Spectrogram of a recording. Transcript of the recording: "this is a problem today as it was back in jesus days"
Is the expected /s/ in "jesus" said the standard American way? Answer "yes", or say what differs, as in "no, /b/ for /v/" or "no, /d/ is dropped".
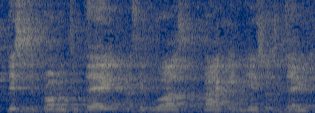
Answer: no, /s/ is dropped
